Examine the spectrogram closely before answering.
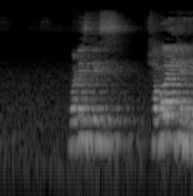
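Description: A woman speaks clearly and slowly, close by.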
